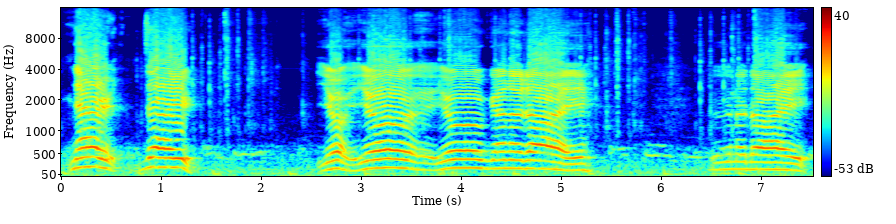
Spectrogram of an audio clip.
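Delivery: high, loud, stretched wail; drawn-out, playful dread; mock panicked warning. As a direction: warn in a hammed-up high cry. Refusing sister a lift, mock panic.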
